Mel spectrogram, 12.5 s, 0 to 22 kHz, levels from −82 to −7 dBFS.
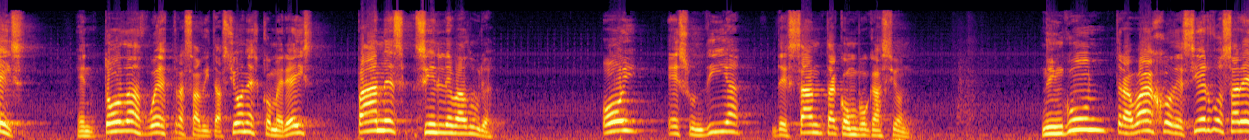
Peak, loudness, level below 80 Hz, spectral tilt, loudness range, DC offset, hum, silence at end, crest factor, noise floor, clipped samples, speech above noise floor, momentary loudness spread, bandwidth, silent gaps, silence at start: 0 dBFS; -10 LUFS; -40 dBFS; -4 dB/octave; 4 LU; under 0.1%; none; 0 s; 12 dB; -38 dBFS; 1%; 28 dB; 11 LU; 18 kHz; none; 0 s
